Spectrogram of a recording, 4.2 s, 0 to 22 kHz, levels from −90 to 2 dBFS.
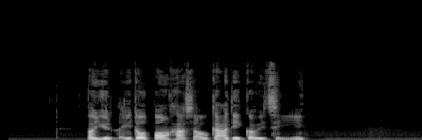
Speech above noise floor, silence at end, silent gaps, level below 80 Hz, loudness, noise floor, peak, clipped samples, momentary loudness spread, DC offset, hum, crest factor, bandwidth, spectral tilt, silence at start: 45 dB; 1.15 s; none; -78 dBFS; -25 LUFS; -69 dBFS; -6 dBFS; under 0.1%; 15 LU; under 0.1%; none; 20 dB; 12 kHz; -6 dB/octave; 0.9 s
